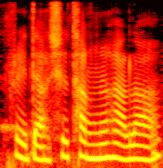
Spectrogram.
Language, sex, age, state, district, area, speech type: Bodo, female, 60+, Assam, Baksa, urban, spontaneous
